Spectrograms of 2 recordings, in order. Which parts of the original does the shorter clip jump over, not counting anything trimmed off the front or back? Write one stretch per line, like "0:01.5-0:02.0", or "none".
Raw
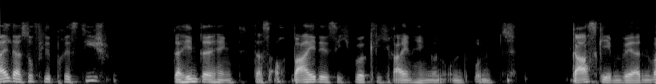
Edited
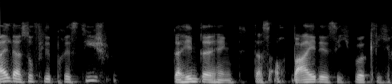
none

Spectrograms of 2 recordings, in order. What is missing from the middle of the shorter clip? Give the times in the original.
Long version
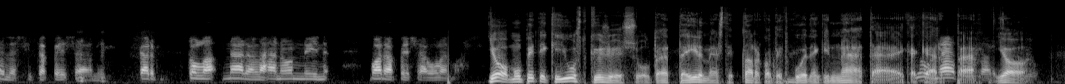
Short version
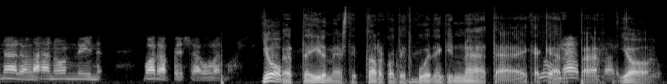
0:05.1-0:06.6

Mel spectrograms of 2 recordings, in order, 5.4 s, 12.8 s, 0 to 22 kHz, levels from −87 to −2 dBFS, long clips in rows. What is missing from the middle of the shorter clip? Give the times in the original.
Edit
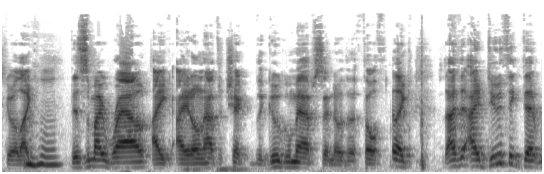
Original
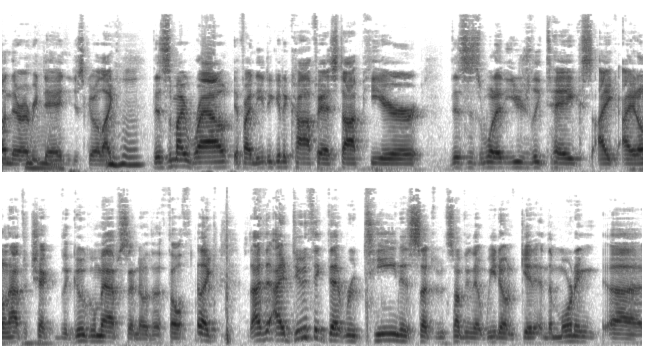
0:02.3-0:05.9

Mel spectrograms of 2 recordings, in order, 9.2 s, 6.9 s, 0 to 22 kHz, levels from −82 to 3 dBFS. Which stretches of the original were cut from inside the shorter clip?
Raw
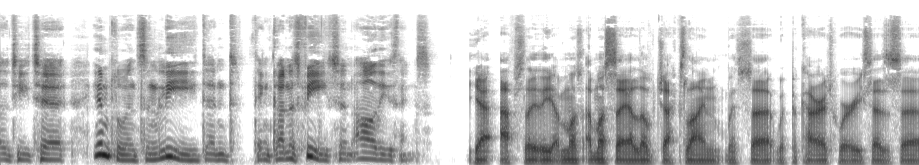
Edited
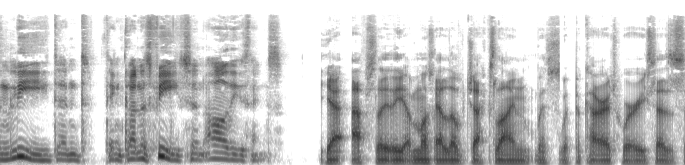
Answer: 0:05.8-0:06.3
0:07.5-0:07.8

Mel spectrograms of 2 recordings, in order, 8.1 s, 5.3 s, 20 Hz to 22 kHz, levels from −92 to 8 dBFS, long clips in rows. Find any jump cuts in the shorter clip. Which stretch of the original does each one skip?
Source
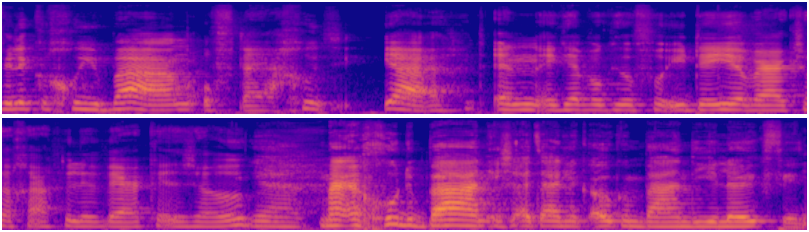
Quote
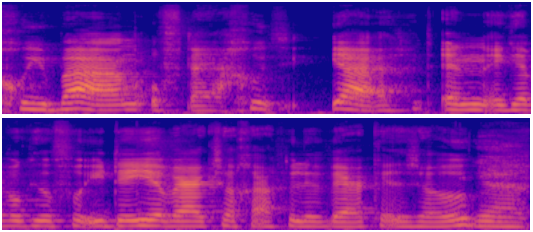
none

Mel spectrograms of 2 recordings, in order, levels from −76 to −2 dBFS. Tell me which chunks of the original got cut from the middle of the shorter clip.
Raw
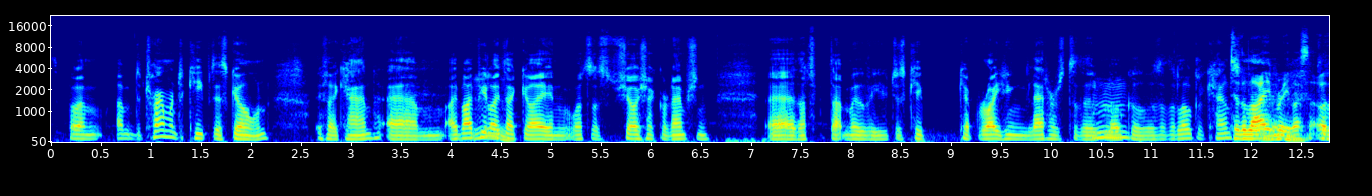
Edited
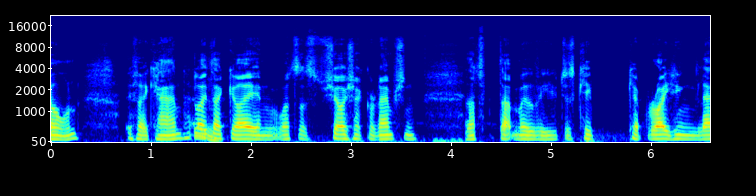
0:03.3-0:04.4
0:07.1-0:07.5

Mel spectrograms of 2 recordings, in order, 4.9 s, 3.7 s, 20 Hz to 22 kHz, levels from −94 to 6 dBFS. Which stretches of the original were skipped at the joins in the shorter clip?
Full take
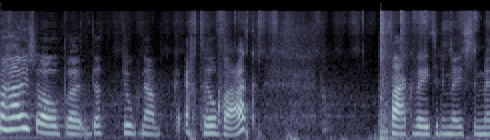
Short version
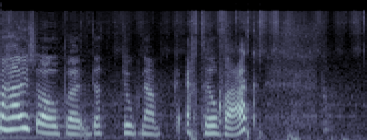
none

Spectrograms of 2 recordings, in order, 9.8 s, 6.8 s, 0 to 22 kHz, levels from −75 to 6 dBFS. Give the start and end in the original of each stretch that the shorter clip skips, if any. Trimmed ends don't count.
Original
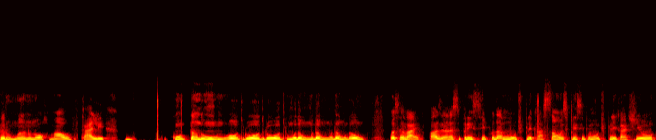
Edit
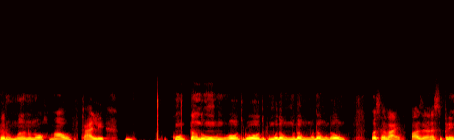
0:04.0-0:04.3

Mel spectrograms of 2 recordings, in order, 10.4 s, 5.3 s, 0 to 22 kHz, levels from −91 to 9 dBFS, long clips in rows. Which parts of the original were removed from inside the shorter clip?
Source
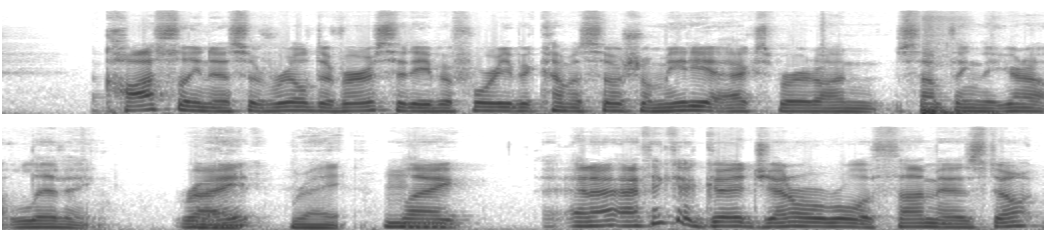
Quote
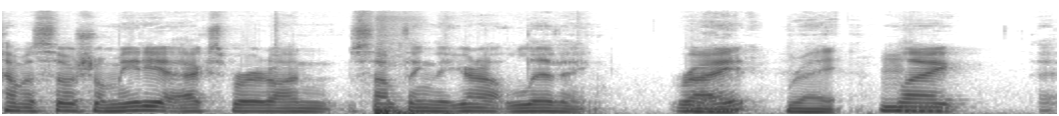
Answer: none

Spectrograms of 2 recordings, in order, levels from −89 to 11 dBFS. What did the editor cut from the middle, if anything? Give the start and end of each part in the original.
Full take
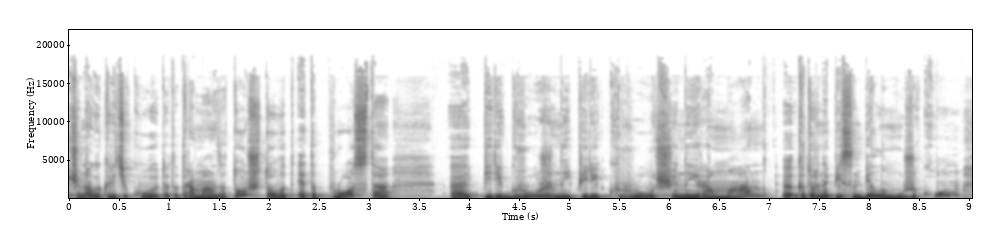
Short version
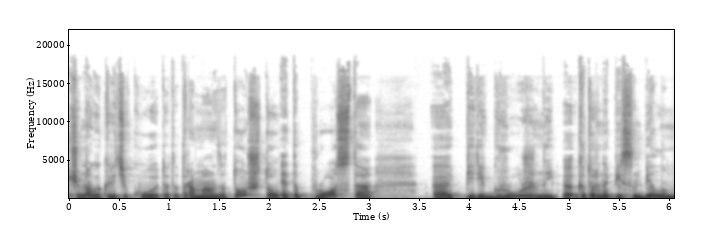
0:02.1-0:02.3
0:05.0-0:07.1

